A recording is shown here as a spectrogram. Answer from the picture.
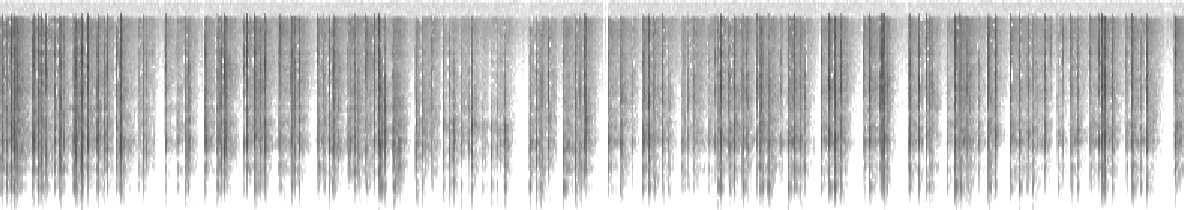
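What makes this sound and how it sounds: Long nails tap and scratch the face of a small white cardboard Dove soap box with the soap still inside. The result is a rapid, continuous run of quiet, dry tapping and scratching clicks, bright and papery, with almost no low end.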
